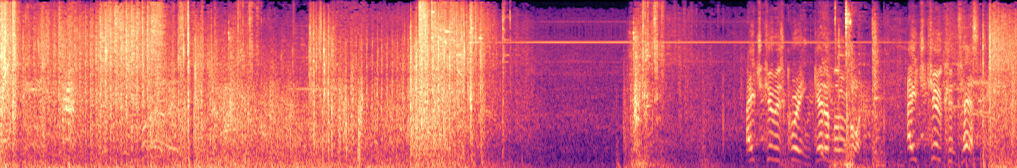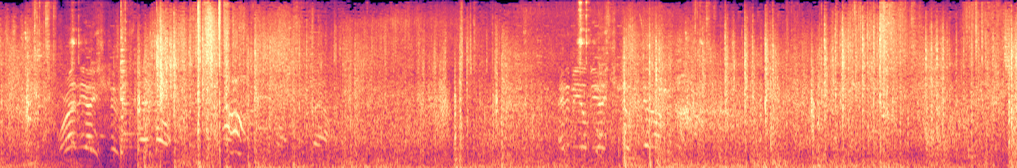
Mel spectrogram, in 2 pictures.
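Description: Sustained video-game fire from a Martian rifle, loud dense bursts and booming impacts filling most of the stretch, with a short lull in the middle and a player talking over the action.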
